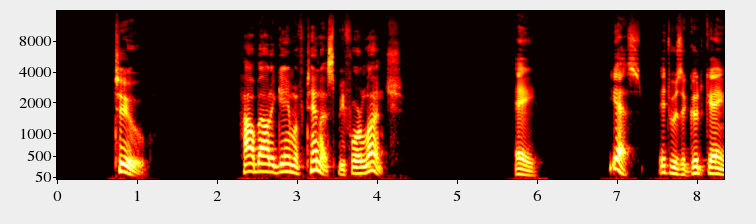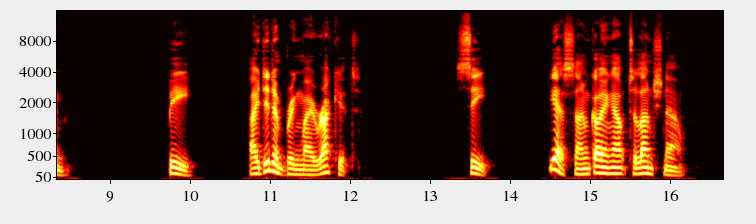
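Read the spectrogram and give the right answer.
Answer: B: I didn't bring my racket.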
